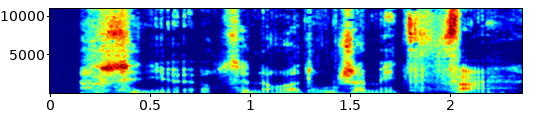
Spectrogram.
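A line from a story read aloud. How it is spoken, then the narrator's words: Silent inner groan. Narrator (French): gémit en pensée Gradouble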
